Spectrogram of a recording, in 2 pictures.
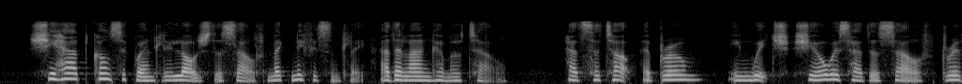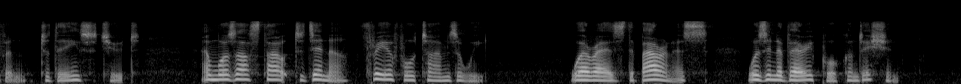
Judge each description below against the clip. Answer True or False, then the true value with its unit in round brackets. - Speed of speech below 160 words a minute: True (145 wpm)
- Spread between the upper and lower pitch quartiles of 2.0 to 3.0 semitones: True (2.5 semitones)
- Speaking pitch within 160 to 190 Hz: False (200 Hz)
